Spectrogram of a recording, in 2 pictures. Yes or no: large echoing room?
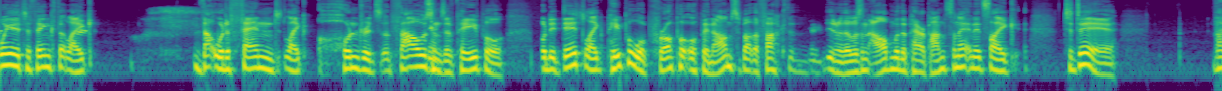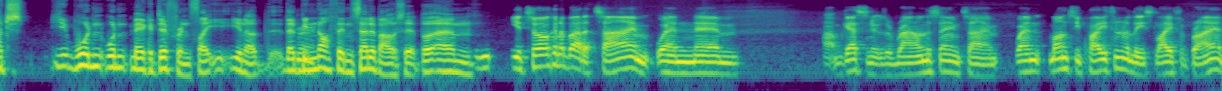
no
